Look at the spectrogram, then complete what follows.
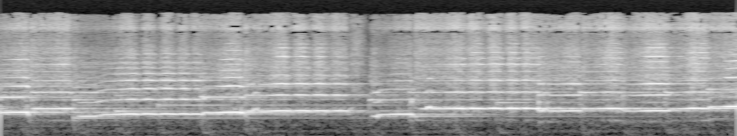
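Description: Background music in a smooth, Chinese-style arrangement: a flute plays a slow melody of held notes, with a brief pause between phrases about three and a half seconds in.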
